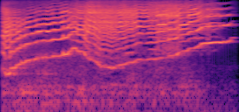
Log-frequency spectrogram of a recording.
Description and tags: Recording of the hinge of a door in the hallway that can do with some oil.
